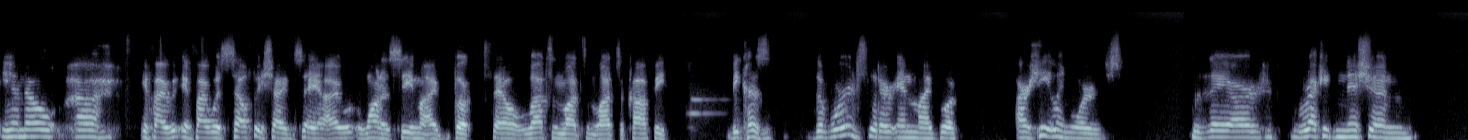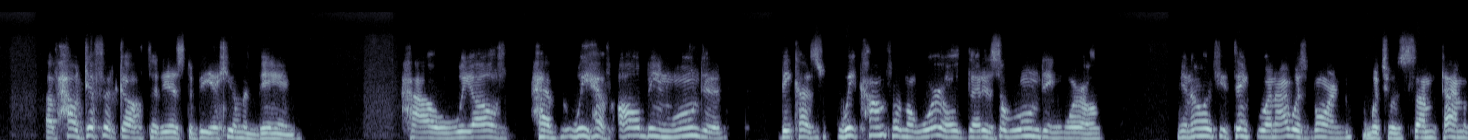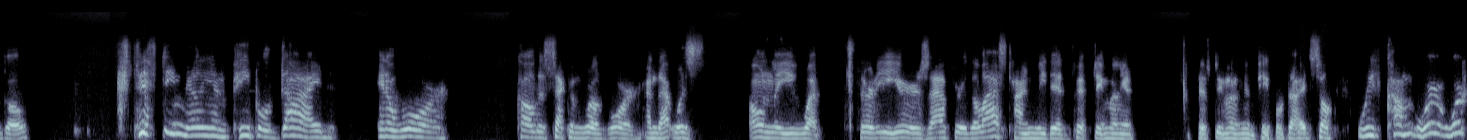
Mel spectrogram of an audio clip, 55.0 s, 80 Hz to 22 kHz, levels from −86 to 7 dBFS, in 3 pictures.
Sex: male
